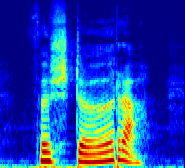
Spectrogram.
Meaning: to break, to demolish; to (deliberately) make something cease working
- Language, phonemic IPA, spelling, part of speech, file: Swedish, /fœʂʈœːra/, förstöra, verb, Sv-förstöra.ogg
